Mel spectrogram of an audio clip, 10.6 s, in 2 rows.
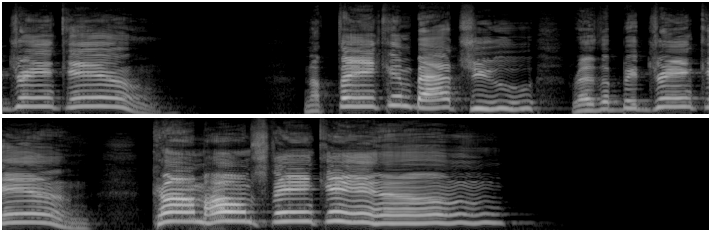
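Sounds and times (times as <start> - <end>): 
lead vocals: 0.0 - 1.2, 2.3 - 9.2.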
